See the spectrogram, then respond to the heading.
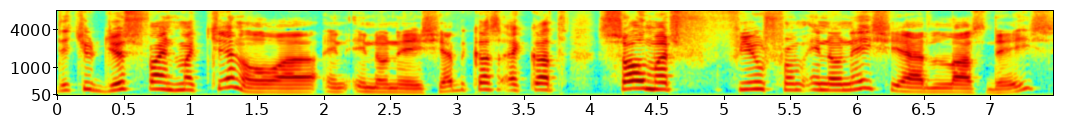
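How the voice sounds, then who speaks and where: On a very clean recording with a silent background, a man with a Dutch accent and a high pitch speaks at a fairly slow pace with hardly any pauses and very wide pitch swings. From Netherlands. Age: 30s. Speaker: retro computing YouTuber. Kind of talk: live stream chat reading comments. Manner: hesitant, many fillers.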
